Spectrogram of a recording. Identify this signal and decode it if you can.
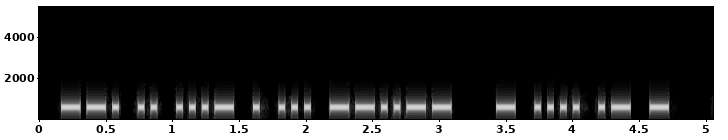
Morse code, heard as a keyed tone, about 25 wpm, 600 Hz. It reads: GIVES, THAT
